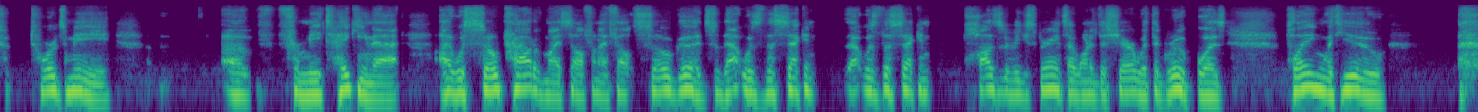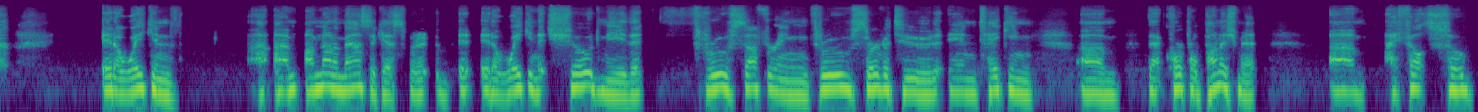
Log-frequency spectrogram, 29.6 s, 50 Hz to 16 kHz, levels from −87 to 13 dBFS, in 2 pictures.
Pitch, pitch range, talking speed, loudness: 145 Hz, 130-160 Hz, 140 wpm, -17 LUFS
